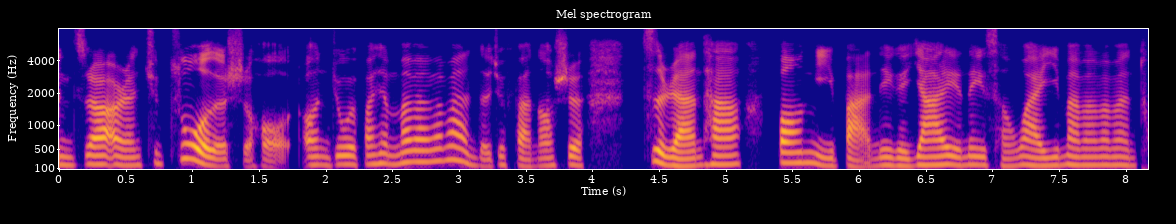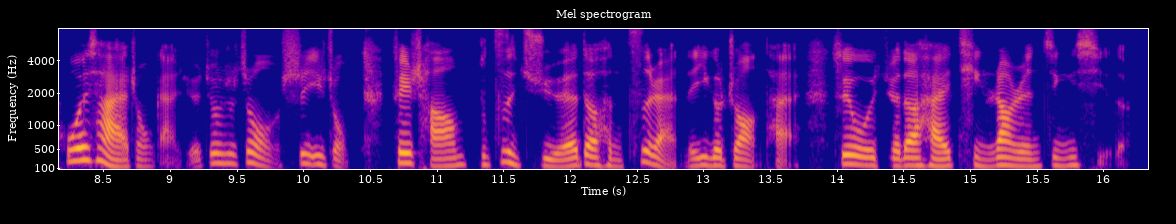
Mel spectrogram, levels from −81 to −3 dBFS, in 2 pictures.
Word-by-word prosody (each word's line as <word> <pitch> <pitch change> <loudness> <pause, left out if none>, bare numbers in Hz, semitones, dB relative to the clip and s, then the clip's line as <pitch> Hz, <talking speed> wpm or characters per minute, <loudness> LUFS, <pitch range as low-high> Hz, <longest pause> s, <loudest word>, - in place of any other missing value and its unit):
你 170 -1 -4
自 185 +3 -4
然 185 0 +9
而 180 - +6
然 165 +1 -2
去 195 +4 -11
做 295 - +6
的 145 -2 +1
时 - - -7
候， 300 0 -5
哦， 170 - 0
你 170 - -8
就 180 +1 -2
会 180 - +2
发 185 +3 -3
现， 200 -1 -2
慢 220 +5 +1
慢 235 0 +2
慢 255 +1 -2
慢 255 -9 0
地 140 -1 -7
就 175 - -8
反 145 -3 -3
倒 155 +1 -3
是， 165 -1 0 0.4
自 235 -4 +4
然 155 -1 +6
它 185 +1 +3 0.3
帮 220 0 +4
你 160 -5 -2
把 145 - +1
那 165 +1 -4
个 155 -1 -1
压 170 +1 +4
力 175 -2 +2
那 175 +1 -3
一 170 - -2
层 150 -1 -8
外 170 -3 +1
衣 160 +1 -2
慢 175 0 0
慢 170 0 -2
慢 170 0 -2
慢 170 -1 -3
地 - - -13
脱 255 +9 +3
下 265 -2 0
来 - - +6
这 - - -4
种 140 -2 -12
感 - - -13
觉。 - - -17
就 205 0 -4
是 200 - -6
这 190 - -6
种 160 -10 -5
是 200 - -7
一 180 0 -4
种 - - -11 0.3
非 210 -1 +5
常 155 -2 -2
不 175 - -10
自 220 +3 -4
觉 150 -2 -2
的、 175 -2 +2
很 155 -3 -10
自 230 -4 -2
然 - - -3
的 150 - -10
一 165 +1 -3
个 160 -1 -1
状 - - -2
态， - - -8 0.3
所 190 - 0
以 - - +5
我 165 -3 +1
觉 150 +1 -5
得 160 -1 +4
还 150 -2 +1
挺 150 -2 -9
让 165 -1 +4
人 145 -1 -4
惊 160 +1 -9
喜 160 - -8
的。 - - -21
170 Hz, 310 characters per minute, -24 LUFS, 155-190 Hz, 0.4 s, 然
